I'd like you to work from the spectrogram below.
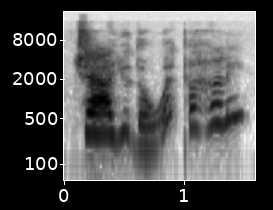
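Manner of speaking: high, sing-song Southern auntie, rising to a squeal on honey; Southern glory voice calling someone child and honey; Southern Dula voice. Retold or imitated. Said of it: "That's how she would say it".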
